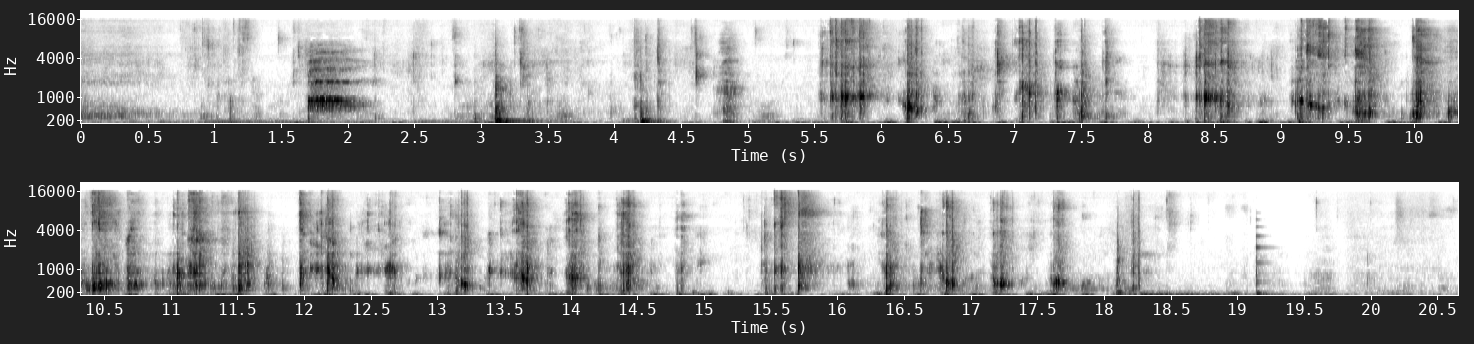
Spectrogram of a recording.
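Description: Close-miked chewing and crunching of soy-sauce-marinated raw crab (ganjang gejang), the shell bitten along with the meat. Rapid wet clicks and cracks come sparsely at first and almost without pause from about five seconds in.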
